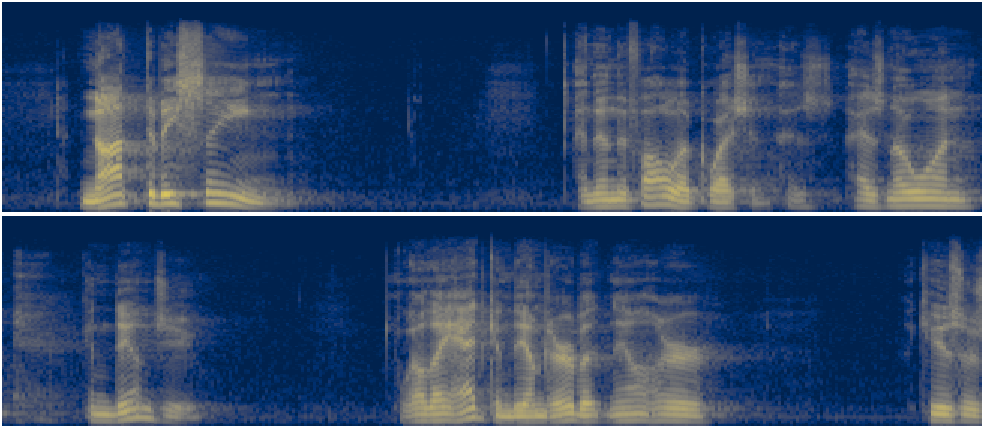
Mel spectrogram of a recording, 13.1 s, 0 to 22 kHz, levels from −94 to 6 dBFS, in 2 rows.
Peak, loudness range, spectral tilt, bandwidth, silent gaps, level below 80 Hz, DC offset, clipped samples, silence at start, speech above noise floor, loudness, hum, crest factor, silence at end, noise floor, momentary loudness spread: -4 dBFS; 7 LU; -4.5 dB/octave; 14 kHz; none; -76 dBFS; under 0.1%; under 0.1%; 0.5 s; 49 dB; -24 LUFS; none; 24 dB; 0 s; -73 dBFS; 20 LU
